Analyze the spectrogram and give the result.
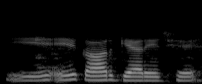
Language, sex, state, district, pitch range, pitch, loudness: Hindi, female, Chhattisgarh, Bastar, 180-210 Hz, 190 Hz, -35 LUFS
